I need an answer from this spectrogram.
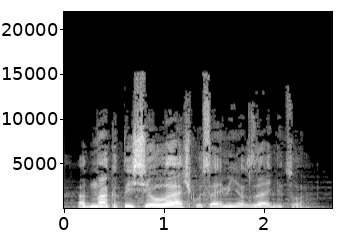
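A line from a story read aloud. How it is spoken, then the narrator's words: Smirking grunt. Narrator (Russian): Нил хмыкнул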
